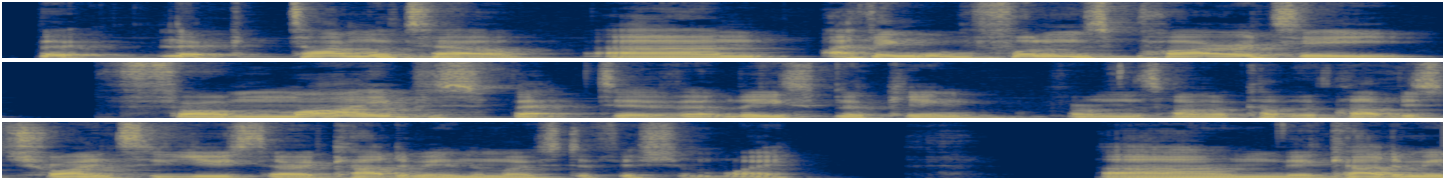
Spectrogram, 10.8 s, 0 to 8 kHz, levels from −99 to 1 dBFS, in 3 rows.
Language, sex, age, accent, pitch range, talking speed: English, male, 20-39, British, 100-120 Hz, 205 wpm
